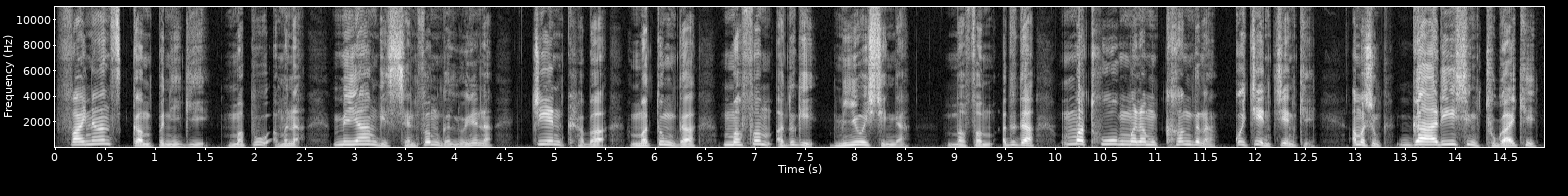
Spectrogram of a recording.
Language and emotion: Manipuri, angry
